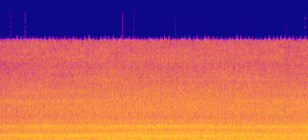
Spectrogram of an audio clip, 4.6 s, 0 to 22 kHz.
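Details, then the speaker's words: 1950s air-cooled VW flat-four built from two junk engines, idling on old plugs, points and a mismatched condenser: a steady, even idle with a smooth regular beat, quiet generator, no exhaust leaks, no knocks or misses. Normal idle. "Nice. Sounds good. That's with all old tune-up parts."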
